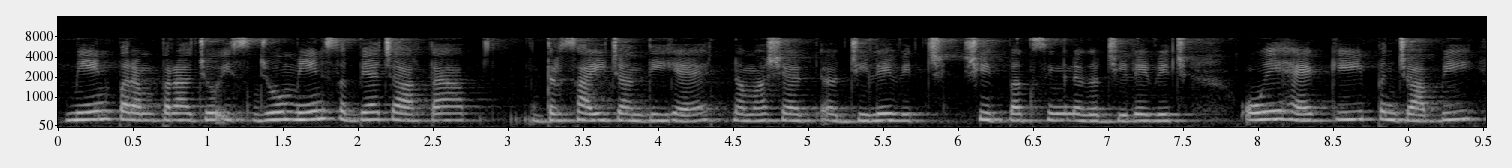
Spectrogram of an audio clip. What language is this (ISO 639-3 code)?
pan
